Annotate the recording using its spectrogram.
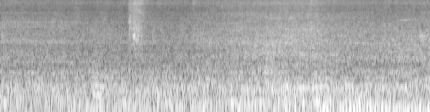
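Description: Steady low rumble of nearby road traffic, with a brief crisp rustle about a second in.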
